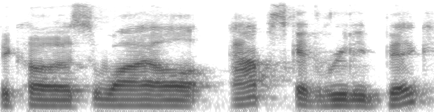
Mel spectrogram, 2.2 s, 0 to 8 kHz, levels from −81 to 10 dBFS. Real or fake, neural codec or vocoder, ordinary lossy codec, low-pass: real; none; Opus, 32 kbps; 7.2 kHz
